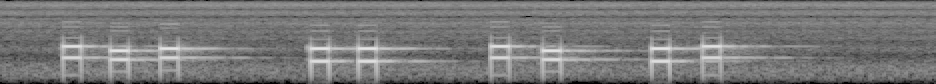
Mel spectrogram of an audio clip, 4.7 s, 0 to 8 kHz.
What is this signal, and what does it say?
DTMF, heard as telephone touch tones, dialled by hand, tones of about 90 ms. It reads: 948 22 94 29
